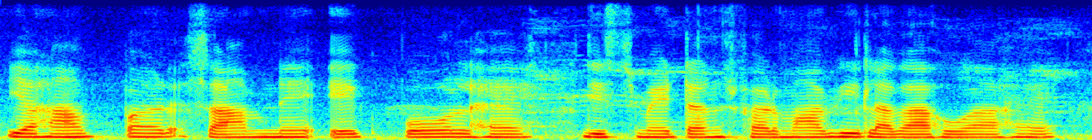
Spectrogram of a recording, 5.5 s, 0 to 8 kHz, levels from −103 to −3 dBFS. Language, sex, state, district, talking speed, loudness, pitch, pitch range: Hindi, female, Uttar Pradesh, Lucknow, 130 wpm, -16 LUFS, 185 Hz, 175-190 Hz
